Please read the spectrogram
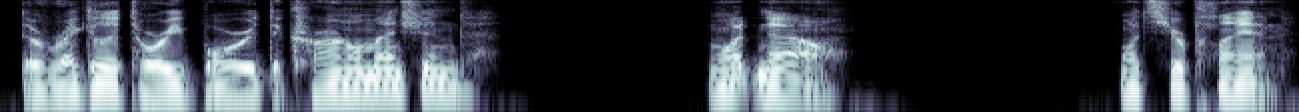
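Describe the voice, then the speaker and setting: A man's voice: deep voice, mellow, no echo, studio quality. A man voicing a wary, blunt male loner in a video game, speaking in terse, matter-of-fact lines and questions.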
